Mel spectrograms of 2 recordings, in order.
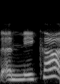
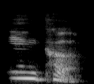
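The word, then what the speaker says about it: Inka: party i see an is it anika anika's no anchor okay you're gonna pronounce it for me inca inca okay thank you you're welcome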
